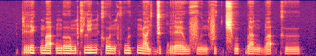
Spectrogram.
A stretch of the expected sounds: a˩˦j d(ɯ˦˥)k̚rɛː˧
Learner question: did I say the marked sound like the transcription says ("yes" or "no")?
yes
